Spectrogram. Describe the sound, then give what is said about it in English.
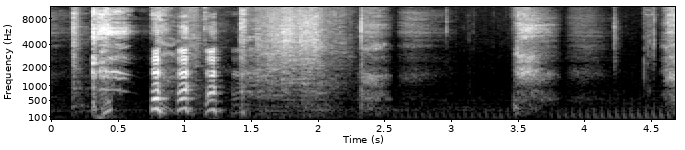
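Heavy, out-of-breath panting: a few sharp, breathy gasps in quick succession, then a long rasping exhale, a pause, and another burst of breathing near the end. “Who is panting like that? Is it the wife? Is it you? Who knows? Probably the cop. Kneeling down like that got you out of breath.”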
